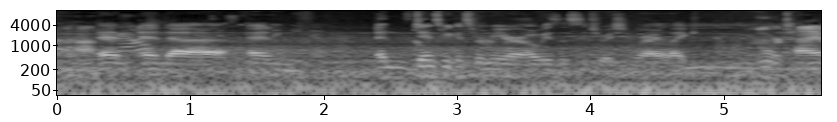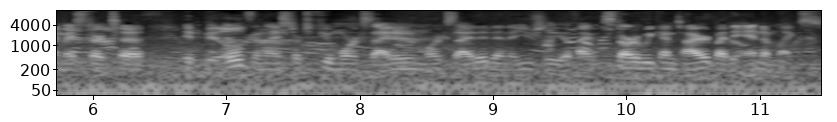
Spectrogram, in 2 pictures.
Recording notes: We brought a mic around Cal Anderson Park across the street from Centruy Ballroom and talked to dancers in their down time.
